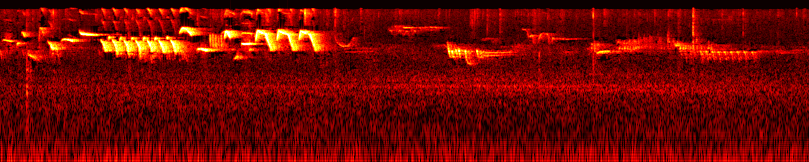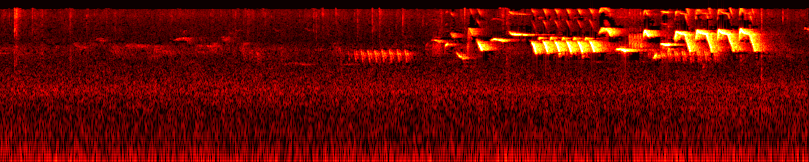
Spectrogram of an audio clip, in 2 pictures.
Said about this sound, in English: Piercing, isn't it? It's piercing, that call, that bird song. Maybe I should capture some of that and use it as my alarm call in the morning. That would get me up in bed.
